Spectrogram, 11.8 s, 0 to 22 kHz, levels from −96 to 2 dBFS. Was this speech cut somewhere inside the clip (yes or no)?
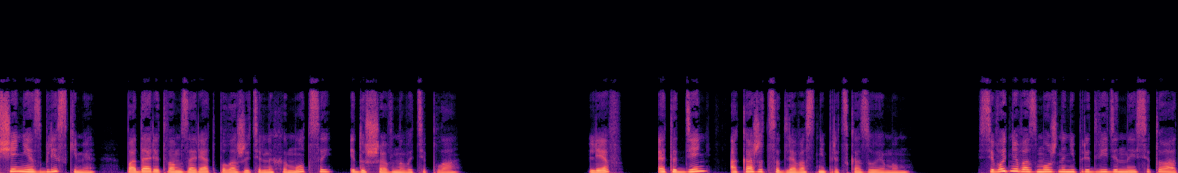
no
